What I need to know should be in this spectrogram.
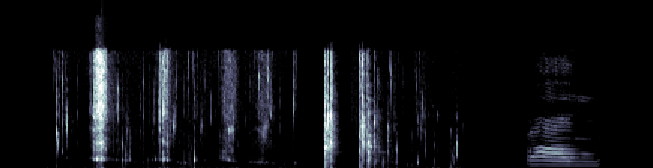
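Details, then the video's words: Crunchy bites and chewing from a cat at its food, several sharp crackly bursts in the first half, followed after a pause by a single steady, even-pitched meow. "Silly Cat's Wacky Munch Attack 😹 Super Funny Eating Sounds"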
